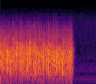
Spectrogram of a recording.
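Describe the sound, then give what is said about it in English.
Dense audience applause greets a speaker coming on stage, an even crackle of many hands that stops abruptly after about a second and a half. “please give a very warm Calvary welcome for Todd Wilson, the family man.”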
